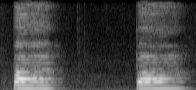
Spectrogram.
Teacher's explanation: The tone is flat.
